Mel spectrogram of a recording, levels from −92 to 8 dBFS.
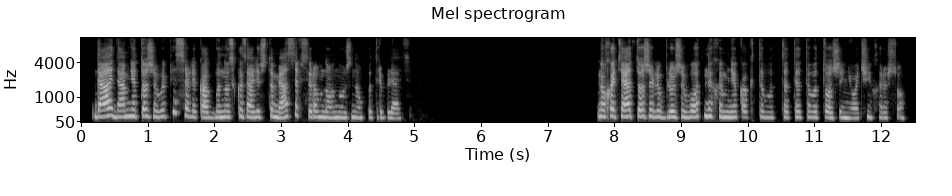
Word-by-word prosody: Да-да, 245 -1 +6
мне 260 0 +3
тоже 260 -2 0
выписали, 255 - -2
как 215 -1 +1
бы, 225 - -2
но 230 +1 +2
сказали, 230 -2 0
что 225 +5 -4
мясо 240 +7 +2
всё 235 - -4
равно 225 -2 0
нужно 210 0 -1
употреблять. 205 -2 -7 2.8
Но, 250 -1 +2
хотя 245 -2 +5
я 255 - +3
тоже 255 0 0
люблю 230 -1 +1
животных, 245 +4 0
и 235 - +1
мне 220 0 +2
как-то 225 0 -6
вот 210 -1 -8
от 220 0 -5
этого 220 0 -4
тоже 215 -1 -3
не 200 -1 0
очень 195 +3 -5
хорошо. 205 -2 -10
225 Hz, 145 wpm, -24 LUFS, 215-245 Hz, 2.8 s, Да-да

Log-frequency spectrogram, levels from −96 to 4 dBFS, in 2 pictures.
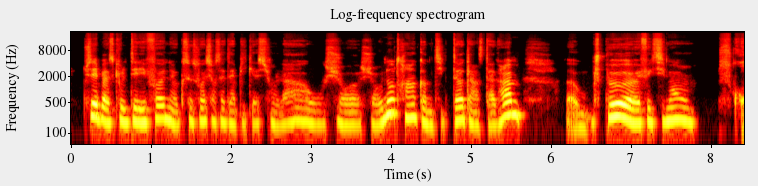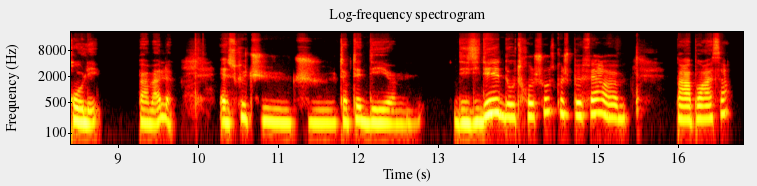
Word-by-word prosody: tu - - -11
sais, 240 -2 +8
parce 185 -4 +1
que 195 - -6
le 180 - -2
téléphone, 185 +1 -2
que - - -13
ce 195 - -7
soit 190 +1 -6
sur 190 -1 -7
cette 180 -1 -9
application-là 170 +2 -9
ou 160 -1 -10
sur, 160 -2 -8
heu, 155 - -8
sur 160 +1 -10
une 240 - +5
autre, 295 -5 +2
hein, 230 0 0
comme 180 -6 -5
TikTok, 185 +5 -1
Instagram, 170 - 0 0.6
heu, - - -5 0.3
je - - 0
peux 230 -5 +10
effectivement 185 +3 -2 0.3
scroller 180 -3 0 0.5
pas 180 -2 -2
mal. 200 +5 -3 0.6
Est-ce 180 -2 +1
que 235 - -1
tu 185 -4 -3
tu 175 -1 -6
tu - - -2
as 185 - 0
peut-être 195 -1 0
des, 175 0 +1
hem, 165 -1 -6 0.5
des 175 0 +1
idées 280 +10 +7
d'autres 240 0 +1
choses 310 +6 -5
que 290 - -2
je 275 -1 -10
peux 255 -1 +3
faire, 290 +1 +2
hem, 220 -2 -2 0.6
par 215 - +1
rapport 210 +1 +2
à 215 +1 0
ça? 290 +6 -6
190 Hz, 180 wpm, -19 LUFS, 175-220 Hz, 0.6 s, peux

